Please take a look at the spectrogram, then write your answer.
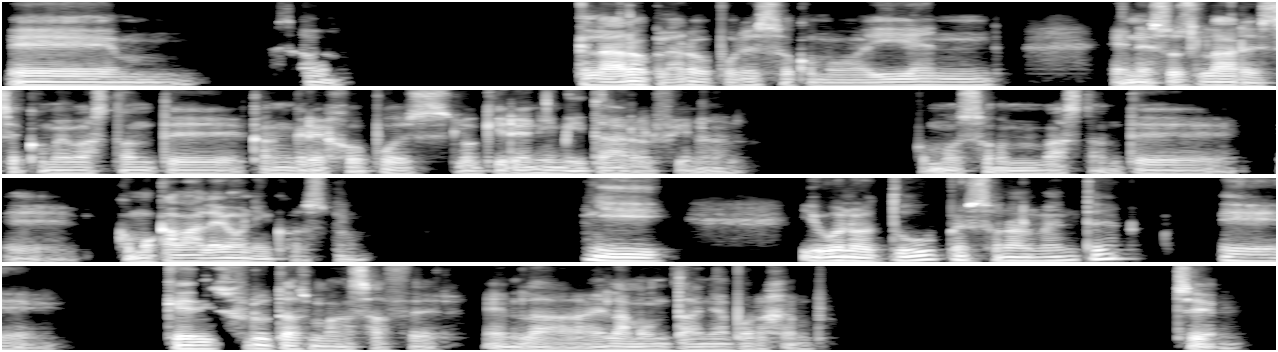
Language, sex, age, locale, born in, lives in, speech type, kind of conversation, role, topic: Spanish, male, 20-24, es-ES, Spain, Spain, conversation, unstructured, none, Entre la playa y la montaña, ¿cuál es tu destino ideal para vacacionar?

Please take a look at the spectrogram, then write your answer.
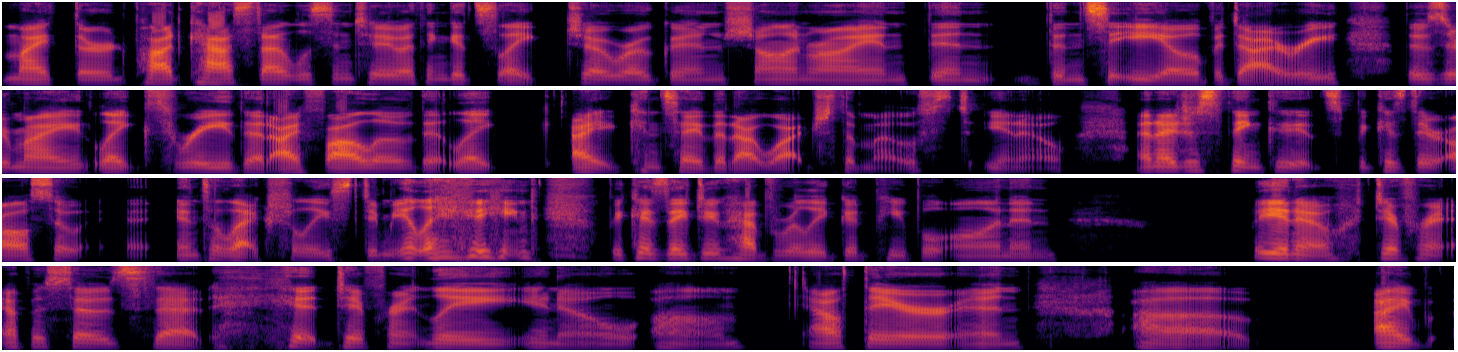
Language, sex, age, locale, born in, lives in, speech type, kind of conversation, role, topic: English, female, 60-64, en-US, United States, United States, conversation, unstructured, none, What songs or podcast episodes have brightened your days lately, and what about them lifts your spirits?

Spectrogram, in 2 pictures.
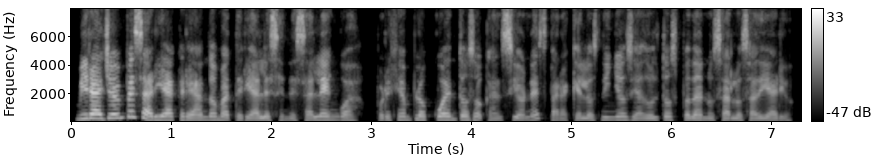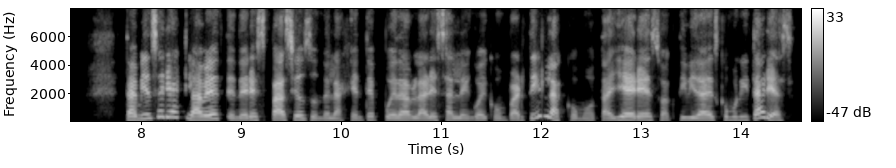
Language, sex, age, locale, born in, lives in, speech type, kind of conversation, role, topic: Spanish, female, 50-54, es-MX, Mexico, Mexico, read, expert-assistant, expert, ¿Qué acciones piensas que son más urgentes para evitar la desaparición de lenguas en peligro: documentarlas, enseñarlas o promover su uso diario?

